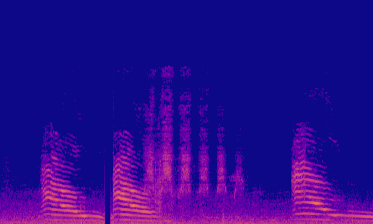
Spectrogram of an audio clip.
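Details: Kitten Tintin crying and wanting to get away while eye cream is applied to its once-closed eye; three falling meows in quick succession, the second longer and louder, with a brief sharp click between first and second.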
